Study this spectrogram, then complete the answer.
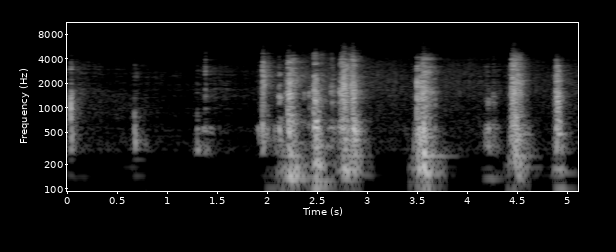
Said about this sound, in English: There's a discreet knock on the door at the front of the shop.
